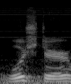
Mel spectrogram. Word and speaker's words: Worcester: first in 2010 at närcon it was in Worcester which is how you pronounce that I had learned the hard way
